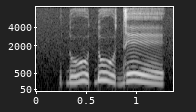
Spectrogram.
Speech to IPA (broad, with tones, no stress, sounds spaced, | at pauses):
ɗ u˩˧˩ ɗ u˥˩ d e˥˩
